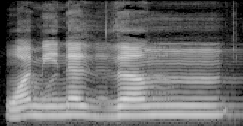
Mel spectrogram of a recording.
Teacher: آواز کو آپ میم کی آواز میں بدلیں گے, نون کی آواز کو, اور بغنہ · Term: اقلاب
